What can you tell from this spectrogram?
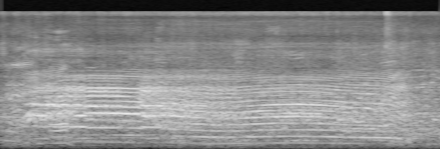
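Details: Cattle giving a long, drawn-out moo lasting nearly four seconds, a steady harmonic call that slowly dips in pitch, with crowd murmur behind.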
